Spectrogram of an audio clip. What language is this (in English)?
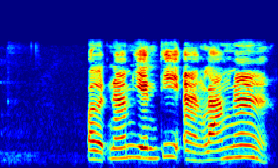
Thai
